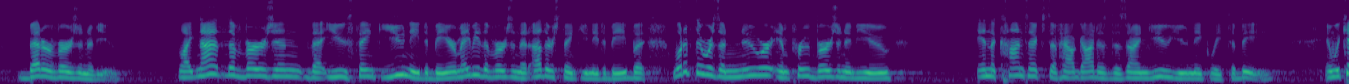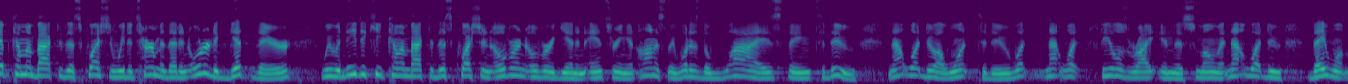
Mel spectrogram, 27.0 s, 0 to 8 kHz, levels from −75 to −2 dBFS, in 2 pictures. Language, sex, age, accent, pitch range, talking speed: English, male, 40-59, American, 145-185 Hz, 245 wpm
